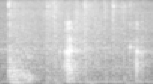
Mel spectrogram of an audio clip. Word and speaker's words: akka: Double consonants are always pronounced separately. Okay. Akka, for example, you would always pronounce it as akka.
